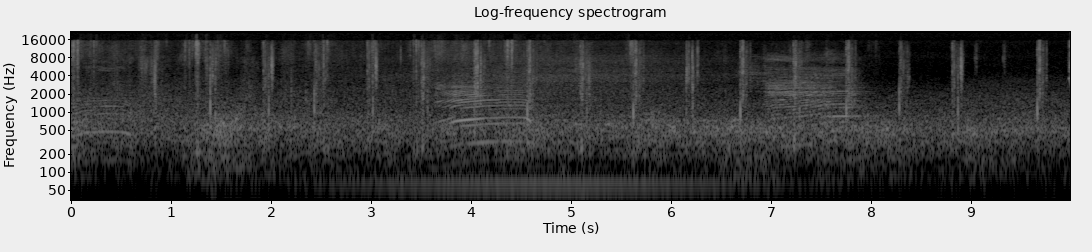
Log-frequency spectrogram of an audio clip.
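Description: Cows moo on a dairy farm in a video game: two drawn-out moos, the second fainter, over a steady low hum and scattered footstep-like taps.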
